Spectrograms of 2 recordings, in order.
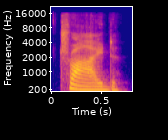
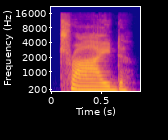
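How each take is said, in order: Both takes have the same delivery.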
